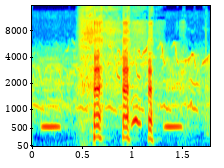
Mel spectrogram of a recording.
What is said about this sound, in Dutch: En nou, je hoorde hier de koekoek.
